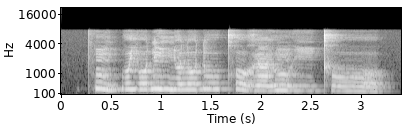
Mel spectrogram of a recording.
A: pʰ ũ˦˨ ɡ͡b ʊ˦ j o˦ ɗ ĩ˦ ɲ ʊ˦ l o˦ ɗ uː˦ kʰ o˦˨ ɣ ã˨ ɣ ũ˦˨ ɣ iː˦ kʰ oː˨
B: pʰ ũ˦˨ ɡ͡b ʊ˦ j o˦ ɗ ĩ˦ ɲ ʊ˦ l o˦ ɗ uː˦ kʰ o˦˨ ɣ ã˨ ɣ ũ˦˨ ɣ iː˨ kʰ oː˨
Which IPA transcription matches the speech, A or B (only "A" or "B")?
B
